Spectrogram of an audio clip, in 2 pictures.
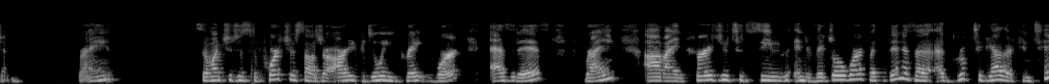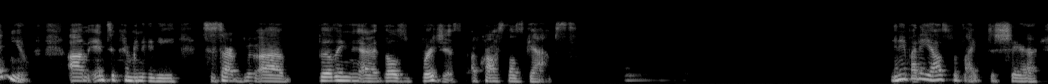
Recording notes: This conversation was recorded on Zoom.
